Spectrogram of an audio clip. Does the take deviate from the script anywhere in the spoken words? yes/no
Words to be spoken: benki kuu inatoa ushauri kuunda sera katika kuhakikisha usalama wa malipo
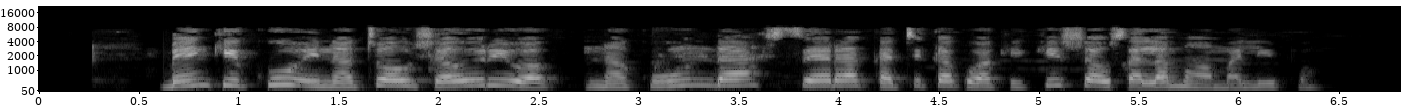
yes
